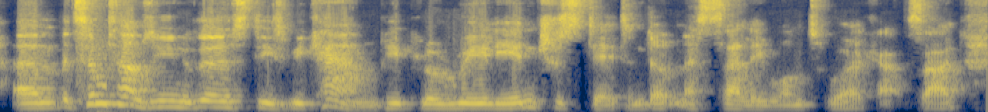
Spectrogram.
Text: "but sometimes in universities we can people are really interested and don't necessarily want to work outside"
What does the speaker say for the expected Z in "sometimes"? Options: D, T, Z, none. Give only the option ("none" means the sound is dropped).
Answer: Z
